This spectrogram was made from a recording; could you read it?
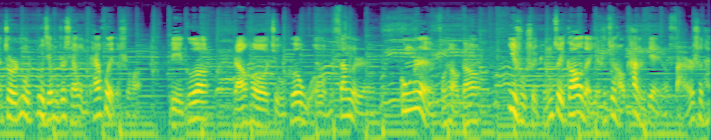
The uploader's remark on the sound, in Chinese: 节目剪辑本次不是主播团队，大致背景音乐较大。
